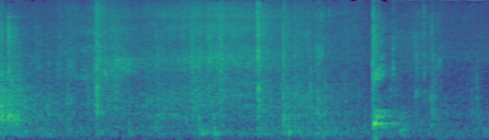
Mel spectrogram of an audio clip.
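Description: A metal case clicks and clatters as it is handled.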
